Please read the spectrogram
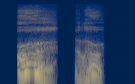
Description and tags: Surprised Man Noise
You finally found this man's long lost cat.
